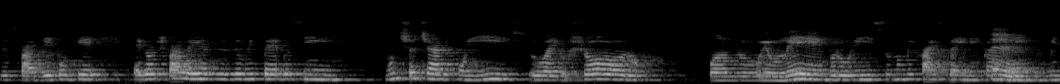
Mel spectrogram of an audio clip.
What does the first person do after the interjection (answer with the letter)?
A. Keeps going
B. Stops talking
A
